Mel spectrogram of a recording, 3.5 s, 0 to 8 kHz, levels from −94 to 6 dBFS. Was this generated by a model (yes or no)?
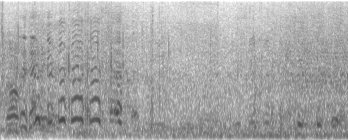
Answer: no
